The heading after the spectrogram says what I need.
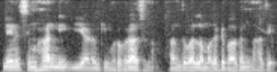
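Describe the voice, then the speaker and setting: A man plays a bullying lion, king of the forest, in a storybook fable. The voice is very dark and fairly low, with grave, self-important declarations. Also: flat delivery, normal speed, close to an everyday voice. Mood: boastful.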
